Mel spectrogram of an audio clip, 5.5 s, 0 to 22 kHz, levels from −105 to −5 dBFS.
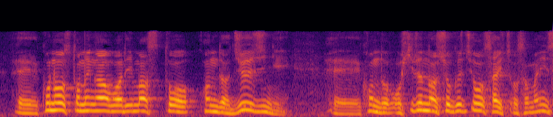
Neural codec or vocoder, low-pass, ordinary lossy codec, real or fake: none; 7.2 kHz; MP3, 64 kbps; real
